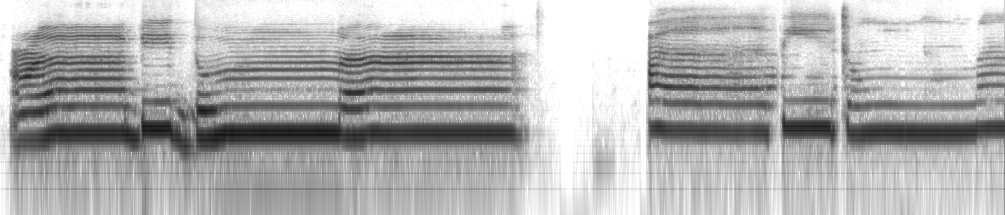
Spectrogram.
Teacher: This is the ghunna, the nasalization of the meme. And in order for you to do it, you have to hold on to the meme. There are two memes there, and you have to hold on to the first one.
